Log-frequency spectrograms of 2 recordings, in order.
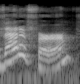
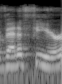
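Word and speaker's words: vetiver: And then vetifer or vetir. I've heard it pronounced both ways that brings you back to nature.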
